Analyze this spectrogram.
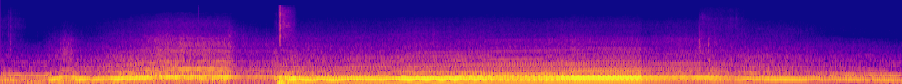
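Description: A sports car engine revs steadily at high speed, with pitch shifting as gears change.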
